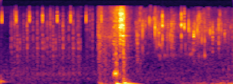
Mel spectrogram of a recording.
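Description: A sword strikes with a sharp hit.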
